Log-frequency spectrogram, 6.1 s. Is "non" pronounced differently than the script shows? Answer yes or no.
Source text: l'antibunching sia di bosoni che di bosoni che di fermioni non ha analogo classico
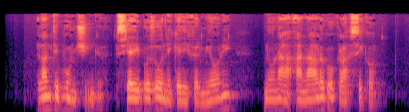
no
